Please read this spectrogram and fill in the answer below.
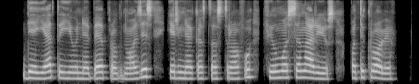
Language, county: Lithuanian, Alytus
